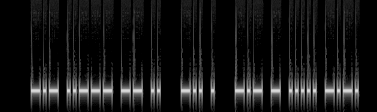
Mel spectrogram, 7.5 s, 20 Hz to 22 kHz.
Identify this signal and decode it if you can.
Morse code, heard as a keyed tone, about 20 wpm, 700 Hz. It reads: K2MI DE KT5C
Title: USA Callsign DE Callsign - 4 Characters - 20wpm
